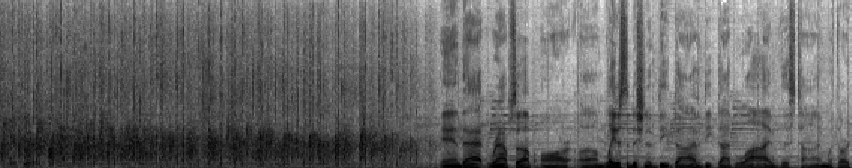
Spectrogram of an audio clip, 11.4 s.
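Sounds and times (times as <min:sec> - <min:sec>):
crowd applause: 0:00.0 - 0:06.0
speech: 0:05.9 - 0:11.3.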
